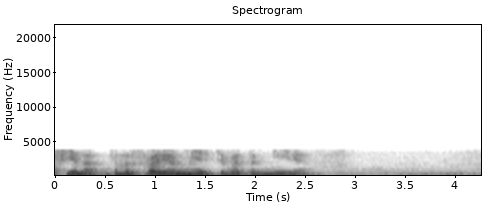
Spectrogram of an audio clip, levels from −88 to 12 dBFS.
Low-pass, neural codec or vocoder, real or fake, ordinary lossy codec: 3.6 kHz; none; real; AAC, 24 kbps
